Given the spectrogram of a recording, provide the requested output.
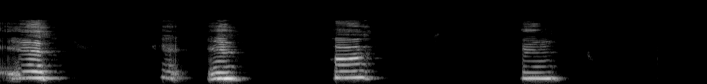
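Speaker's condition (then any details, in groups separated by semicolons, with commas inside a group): Cerebral palsy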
